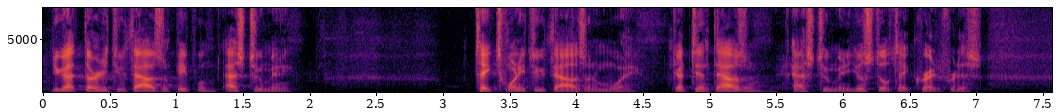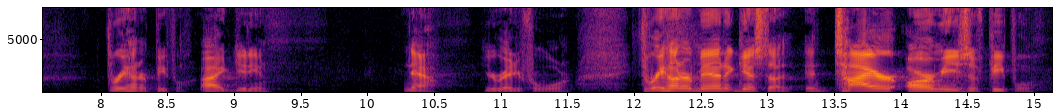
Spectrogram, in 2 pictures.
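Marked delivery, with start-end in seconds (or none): 0.0-11.5 low, soft, unhurried divine voice; calm God voice. Acted. God instructing Gideon, lowered and calm. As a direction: speak as a patient, steady God. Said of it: "God says".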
